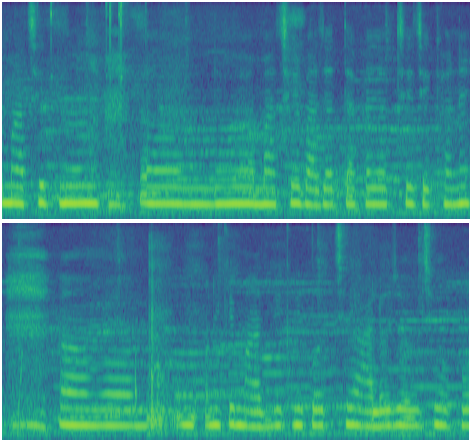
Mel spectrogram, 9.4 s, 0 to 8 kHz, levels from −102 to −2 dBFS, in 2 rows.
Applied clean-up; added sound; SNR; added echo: none; none; none; none.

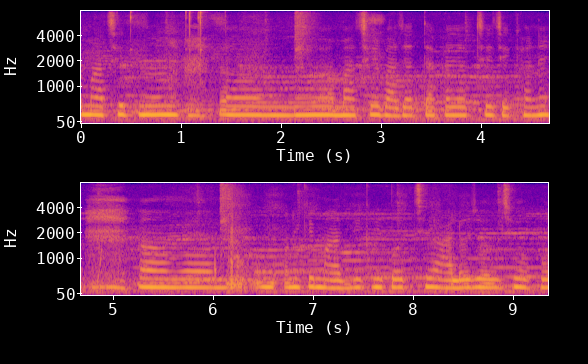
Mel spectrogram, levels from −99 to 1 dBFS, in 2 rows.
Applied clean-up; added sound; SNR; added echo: none; Hi-hat; 17 dB; none.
